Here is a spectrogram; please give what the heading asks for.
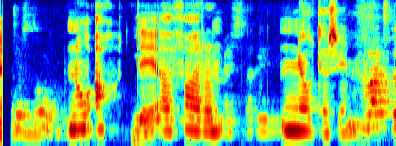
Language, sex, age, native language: Icelandic, female, 13, Icelandic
